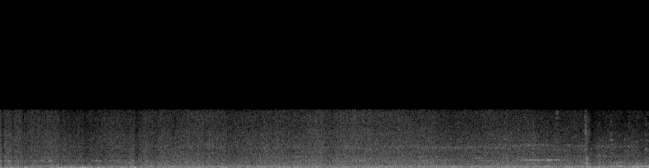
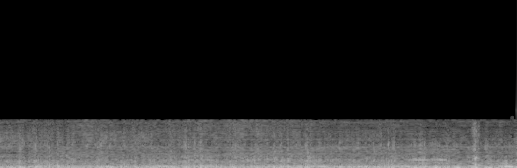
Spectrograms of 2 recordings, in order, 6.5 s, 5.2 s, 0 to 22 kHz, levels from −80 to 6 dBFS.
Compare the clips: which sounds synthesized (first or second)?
second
